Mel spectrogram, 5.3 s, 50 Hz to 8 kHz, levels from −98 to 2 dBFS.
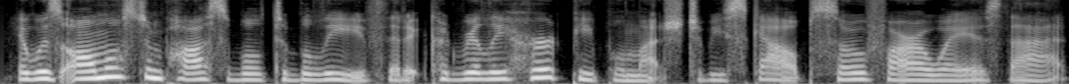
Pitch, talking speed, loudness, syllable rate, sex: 220 Hz, 235 wpm, -18 LUFS, 6.0 syllables/s, female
